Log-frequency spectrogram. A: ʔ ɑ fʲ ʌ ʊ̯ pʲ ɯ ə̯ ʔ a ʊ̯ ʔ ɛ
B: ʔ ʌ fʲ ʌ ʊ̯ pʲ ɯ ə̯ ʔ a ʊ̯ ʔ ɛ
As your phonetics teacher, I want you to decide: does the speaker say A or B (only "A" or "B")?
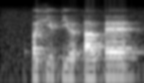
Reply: B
